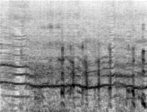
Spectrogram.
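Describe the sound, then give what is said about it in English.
A voice imitates car tires squealing on the paved surface of a parking garage roof while driving at about five miles an hour: a steady, high-pitched whine held for a couple of seconds, broken by short choppy bursts, fairly loud with nothing else around it. “Whatever that's paved, you could be driving five miles an hour. It sounds like you're in a chase scene from Chips.”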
